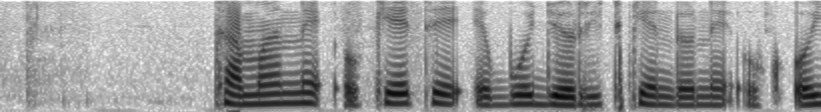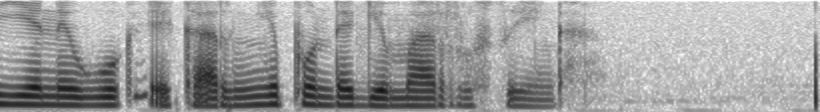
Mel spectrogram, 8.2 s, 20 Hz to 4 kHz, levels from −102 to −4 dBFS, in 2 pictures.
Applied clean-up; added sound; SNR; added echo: none; none; none; none.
